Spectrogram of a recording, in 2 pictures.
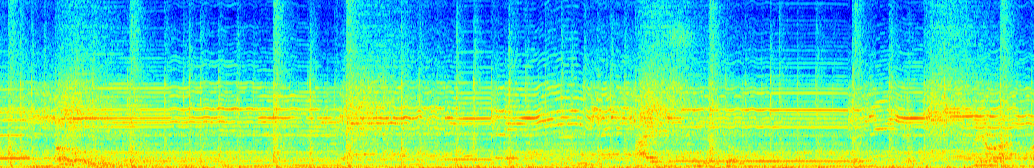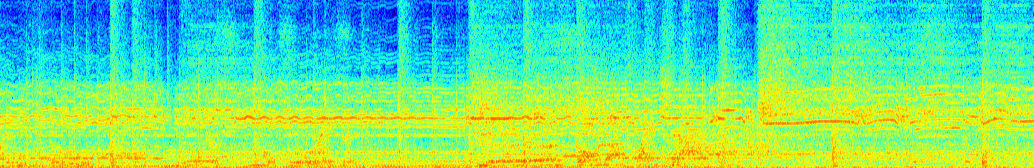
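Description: Live rock band playing a heavy, distorted song: electric guitars over bass and drums.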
